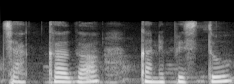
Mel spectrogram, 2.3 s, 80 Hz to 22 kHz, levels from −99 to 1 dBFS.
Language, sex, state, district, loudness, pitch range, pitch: Telugu, female, Andhra Pradesh, Sri Satya Sai, -16 LUFS, 195-215 Hz, 205 Hz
